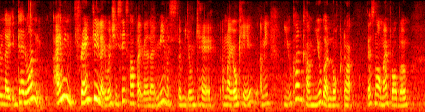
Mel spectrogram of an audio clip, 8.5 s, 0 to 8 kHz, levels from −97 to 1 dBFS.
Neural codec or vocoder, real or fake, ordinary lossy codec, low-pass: none; real; none; none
